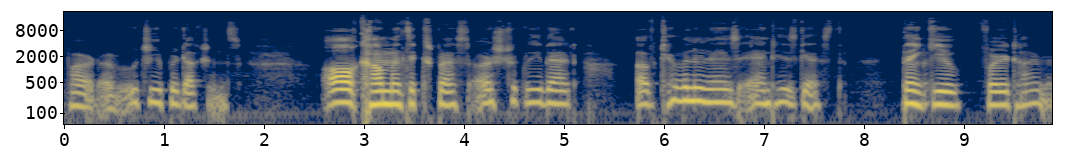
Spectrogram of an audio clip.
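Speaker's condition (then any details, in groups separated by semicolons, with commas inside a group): Cerebral palsy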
